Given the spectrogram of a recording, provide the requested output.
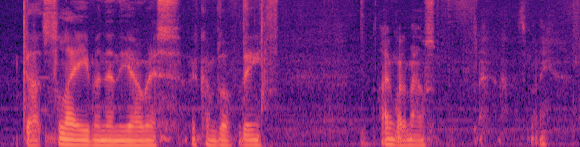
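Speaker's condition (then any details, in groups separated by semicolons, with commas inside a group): No condition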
